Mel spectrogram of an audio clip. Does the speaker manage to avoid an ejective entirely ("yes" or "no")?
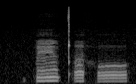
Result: no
